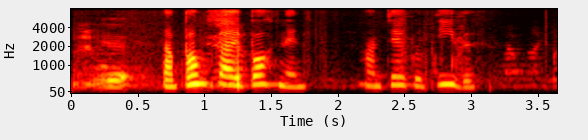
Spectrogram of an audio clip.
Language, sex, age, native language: Icelandic, male, 11, Icelandic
